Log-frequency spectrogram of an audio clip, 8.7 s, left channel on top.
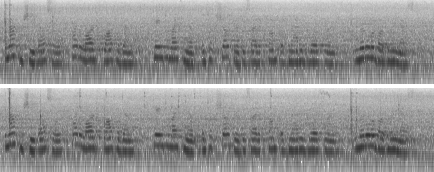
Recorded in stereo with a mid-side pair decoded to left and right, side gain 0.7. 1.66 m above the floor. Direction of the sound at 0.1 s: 5° left.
